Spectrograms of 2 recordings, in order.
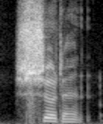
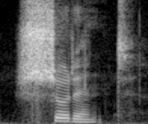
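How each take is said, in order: First: The T is a glottal stop. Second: The T is fully released. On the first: "With a glottal stop" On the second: "with a true T"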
